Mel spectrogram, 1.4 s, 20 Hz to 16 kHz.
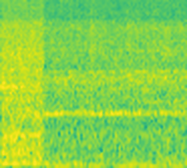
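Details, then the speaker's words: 1990 Cadillac Brougham, 5-liter V8, automatic with overdrive, 55,991 miles, warming up, hood open: even, steady low rumble with no misses, knocks or ticks; smooth runner, normal idle. "And here it is, 5-liter V8, and it is a smooth runner."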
